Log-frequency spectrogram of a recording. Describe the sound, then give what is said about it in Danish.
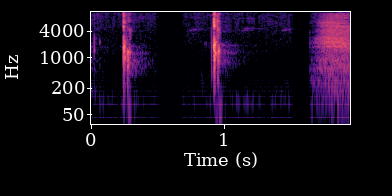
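Two crisp tongue clicks, sharp and hollow, spaced under a second apart, followed by a short soft breathy hiss. No one speaks. “Det er lyden af en, der klikker med tungen.”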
